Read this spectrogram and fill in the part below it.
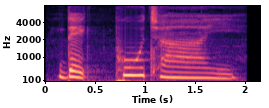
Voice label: "Dèk Pûu Chaay", Thai

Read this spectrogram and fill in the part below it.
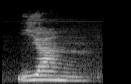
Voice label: "Yung", Thai

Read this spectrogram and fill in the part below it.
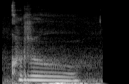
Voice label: "Kruu", Thai

